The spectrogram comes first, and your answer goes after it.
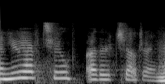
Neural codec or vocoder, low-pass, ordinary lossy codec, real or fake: codec, 16 kHz in and 24 kHz out, 0.6 kbps, FireRedTTS-2 codec; 7.2 kHz; AAC, 32 kbps; fake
